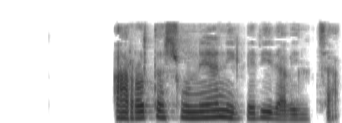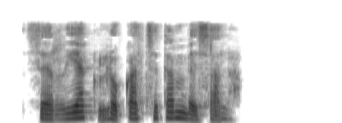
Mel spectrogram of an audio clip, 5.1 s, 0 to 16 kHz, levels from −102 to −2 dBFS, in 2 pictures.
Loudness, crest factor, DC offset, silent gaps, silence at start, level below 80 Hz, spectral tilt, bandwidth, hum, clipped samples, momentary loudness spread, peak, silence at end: -27 LUFS; 22 dB; under 0.1%; 2.56-2.73 s; 0.85 s; -72 dBFS; -4.5 dB/octave; 8 kHz; none; under 0.1%; 13 LU; -8 dBFS; 0.8 s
